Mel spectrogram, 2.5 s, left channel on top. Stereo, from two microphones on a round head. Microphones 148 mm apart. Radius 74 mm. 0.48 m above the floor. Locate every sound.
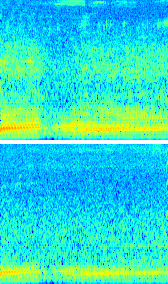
Only background noise.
